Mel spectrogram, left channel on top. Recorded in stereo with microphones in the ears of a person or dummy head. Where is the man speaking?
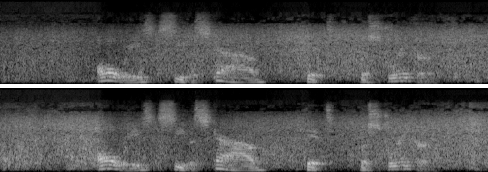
20° right (ahead or behind), 1.6 m; by 4.4 s 5° right (ahead or behind), 1.1 m.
